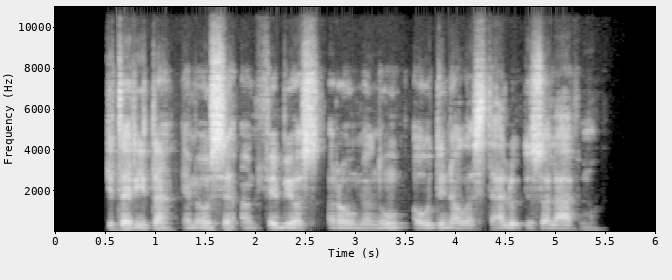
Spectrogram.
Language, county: Lithuanian, Vilnius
